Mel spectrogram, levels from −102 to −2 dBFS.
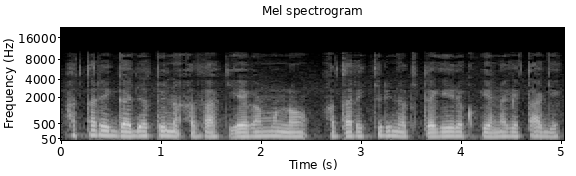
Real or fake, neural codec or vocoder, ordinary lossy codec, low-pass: real; none; AAC, 32 kbps; 9.9 kHz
